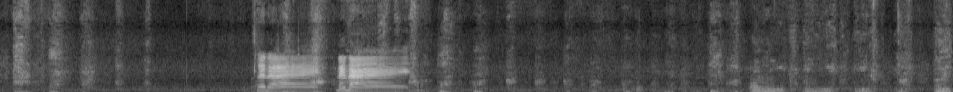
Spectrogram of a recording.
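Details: Playful female Labrador retriever indoors with her owner: two drawn-out whining vocalisations with stacked harmonics near the three-second mark, then soft rhythmic panting and snuffling.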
